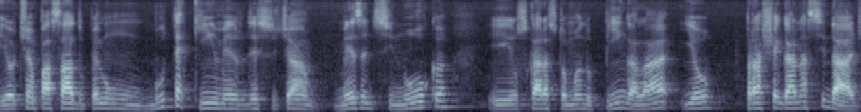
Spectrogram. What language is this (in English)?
Portuguese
